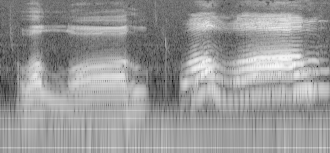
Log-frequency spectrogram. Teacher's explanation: یہاں پہ لفظ اللہ کا جو لام ہے اس کو ہم پر پڑھیں گے، کیوں؟ اس لیے کہ اس کا ماقبل جو پہلا والا حرف ہے اس کے ساتھ ملا رہے ہیں وہ مفتوح ہے، یعنی اس کے اوپر زبر ہے۔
